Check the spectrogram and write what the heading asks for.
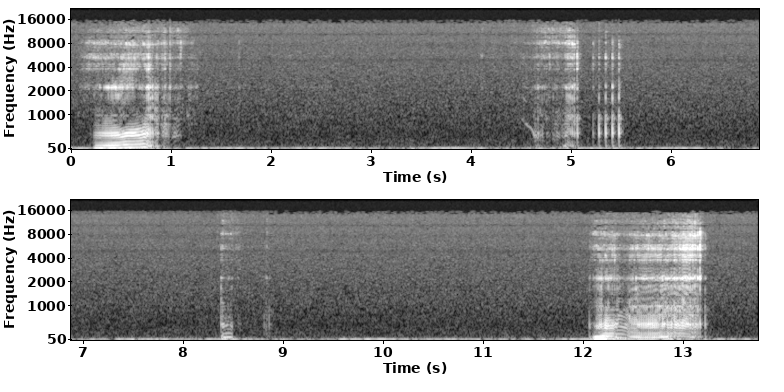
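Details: ASMR snoring recording made for listening to fall asleep: three loud rattling snores during sleep, separated by long quiet gaps with faint breathing, over a steady low hum.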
